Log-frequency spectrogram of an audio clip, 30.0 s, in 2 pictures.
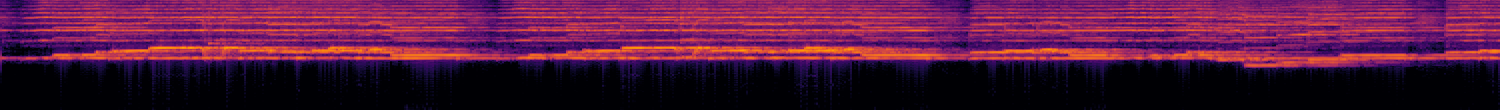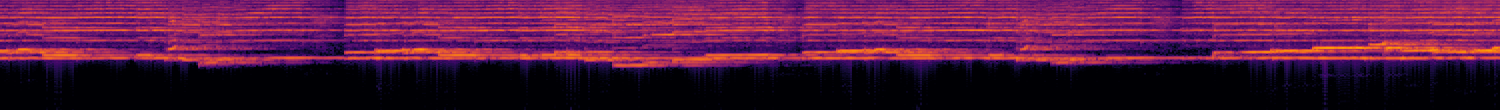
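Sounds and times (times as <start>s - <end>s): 
double flute playing: 0.0s - 29.9s.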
